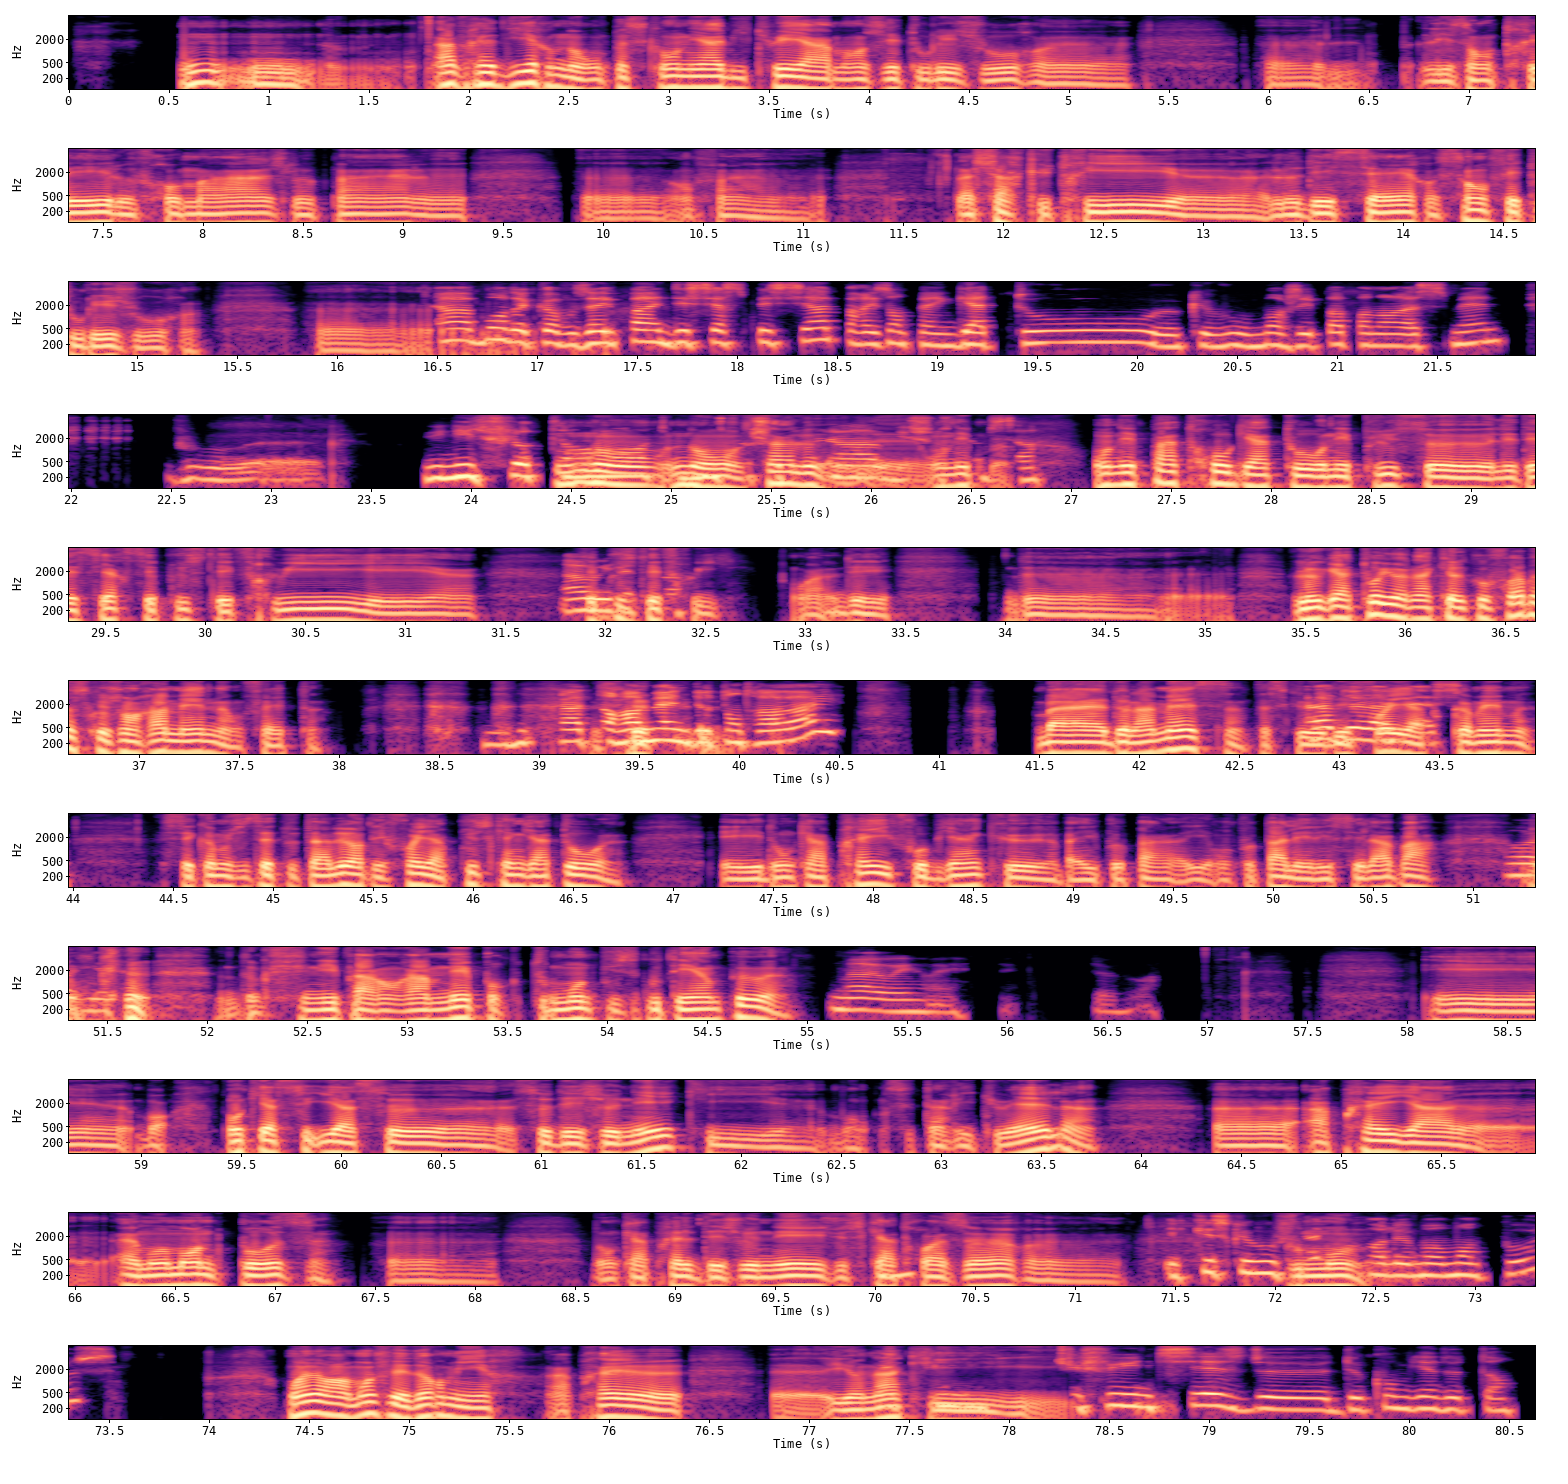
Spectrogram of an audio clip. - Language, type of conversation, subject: French, podcast, Quel est ton rituel du dimanche à la maison ?
- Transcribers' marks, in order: distorted speech; static; chuckle; laughing while speaking: "donc heu"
